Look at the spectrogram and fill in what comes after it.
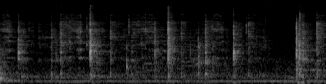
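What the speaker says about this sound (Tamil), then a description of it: "இப்போ நல்லா கிளறி விடுங்க" A spoon stirs tomato dal sambar for mini idli in a pot, freshly tossed with curry leaves, making soft repeated scrapes and light metallic clinks against a low, steady stove hum.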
